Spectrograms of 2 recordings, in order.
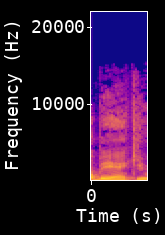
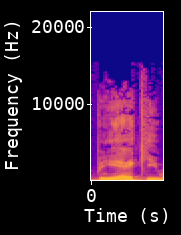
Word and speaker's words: Bianchi: Al Bianchi. When Bud Olson went into. – Sounds like two syllables.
